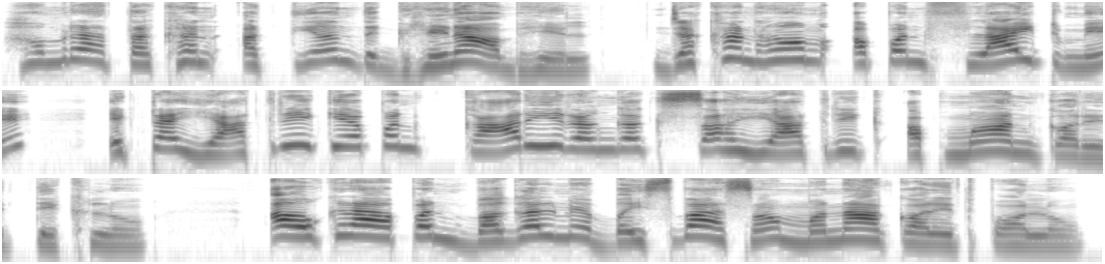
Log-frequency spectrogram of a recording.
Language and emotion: Maithili, disgusted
